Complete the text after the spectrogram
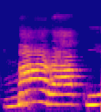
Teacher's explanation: Quando eu falo maracujá, eu percebo que o já, além de eu pronunciar com mais força, eu demoro mais, o som ele é mais prolongado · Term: sílaba tônica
